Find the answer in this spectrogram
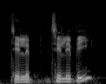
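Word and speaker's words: Tébily: Tebele. It's got an accent on the E. It would be more Tilibi.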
